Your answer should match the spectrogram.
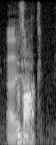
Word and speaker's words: Voq: I mean, we met her before in the first two episodes, but basically now she's Tox. Am I saying that right? Tox, isn't that his name? – Vok. – I'm sorry. – V-O-Q. – V-O-Q, yeah.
